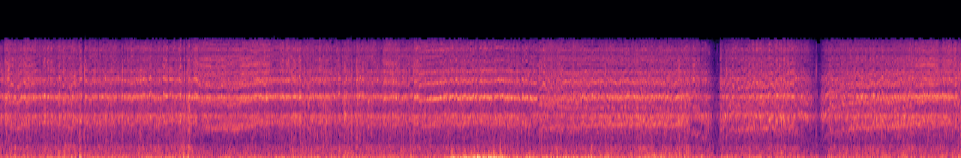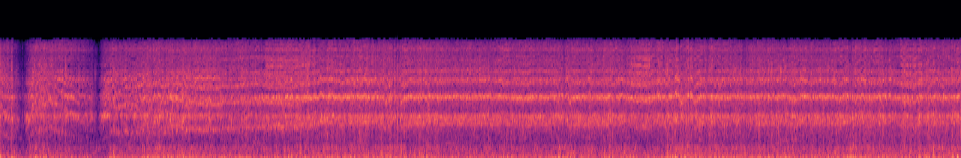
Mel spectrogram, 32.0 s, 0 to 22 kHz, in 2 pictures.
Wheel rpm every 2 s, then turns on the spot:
230, 230, 230, 230, 220, 180, 140, 180, 110, 160, 210, 230, 230, 230, 240, 230.
none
